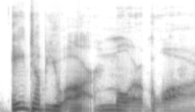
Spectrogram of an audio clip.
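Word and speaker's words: Morgawr: Morgwar. I love reading it. It's a word that has kind of plagued me since I was a child. Is it Morgwar? Right? Well, it'd be Morgar. Because it's G-A-W-R.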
